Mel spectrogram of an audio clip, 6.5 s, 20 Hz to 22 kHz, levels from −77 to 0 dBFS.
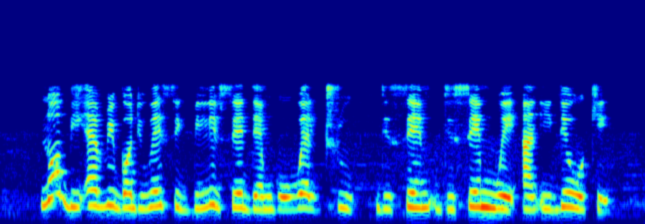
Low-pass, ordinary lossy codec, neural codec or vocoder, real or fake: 5.4 kHz; none; none; real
